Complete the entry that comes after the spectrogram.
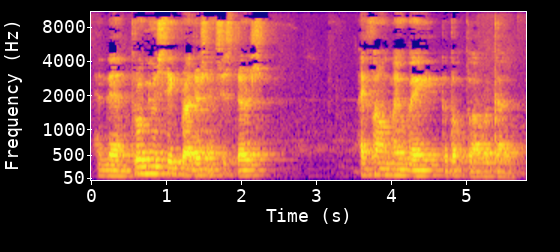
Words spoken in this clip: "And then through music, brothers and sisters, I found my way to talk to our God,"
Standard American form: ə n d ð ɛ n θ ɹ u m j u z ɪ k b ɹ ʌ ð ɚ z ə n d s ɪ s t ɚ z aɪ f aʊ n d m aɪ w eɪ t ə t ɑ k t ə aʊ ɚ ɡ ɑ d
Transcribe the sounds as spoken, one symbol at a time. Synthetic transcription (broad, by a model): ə n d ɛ n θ ɹ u m j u s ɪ k b ɹ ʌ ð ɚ s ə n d s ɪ s t ɚ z aɪ f aʊ n d m aɪ w eɪ t ə t ɑ k t ə aʊ ɚ ɡ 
